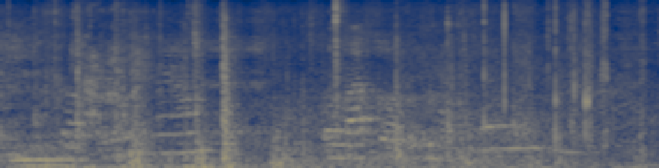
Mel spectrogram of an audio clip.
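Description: Low, indistinct children's voices with scattered short knocks and clicks throughout.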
